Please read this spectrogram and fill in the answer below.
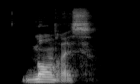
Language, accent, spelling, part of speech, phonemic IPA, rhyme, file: French, France, demanderesse, noun, /də.mɑ̃.dʁɛs/, -ɛs, LL-Q150 (fra)-demanderesse.wav
- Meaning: female equivalent of demandeur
